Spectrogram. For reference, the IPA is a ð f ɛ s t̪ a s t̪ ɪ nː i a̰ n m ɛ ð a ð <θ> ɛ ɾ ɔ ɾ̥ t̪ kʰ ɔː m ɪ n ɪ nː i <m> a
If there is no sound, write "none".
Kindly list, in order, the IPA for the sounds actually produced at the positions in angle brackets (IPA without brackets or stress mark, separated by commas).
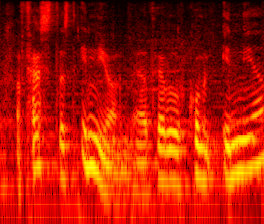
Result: θ, none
